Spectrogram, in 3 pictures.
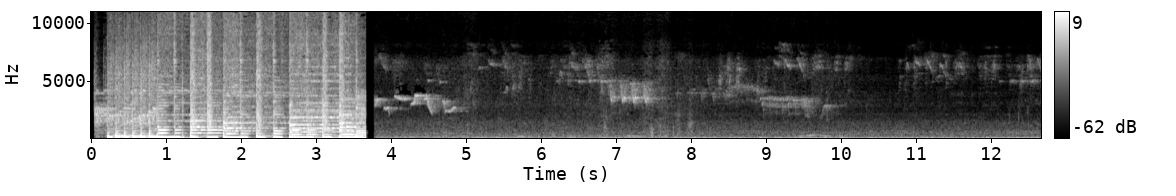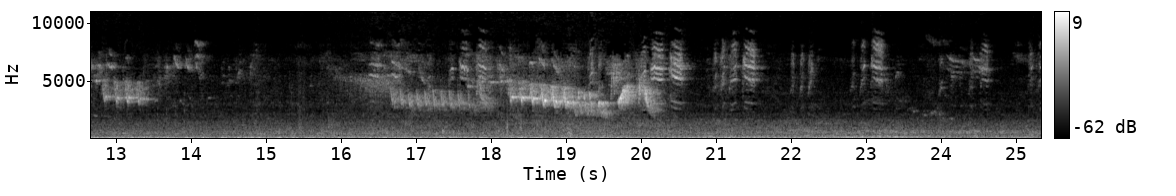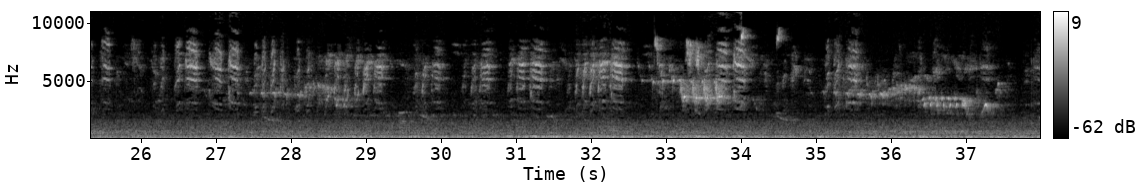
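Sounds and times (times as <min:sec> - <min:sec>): birds chirping: 0:00.0 - 0:37.9
steady low hum: 0:07.7 - 0:28.2.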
